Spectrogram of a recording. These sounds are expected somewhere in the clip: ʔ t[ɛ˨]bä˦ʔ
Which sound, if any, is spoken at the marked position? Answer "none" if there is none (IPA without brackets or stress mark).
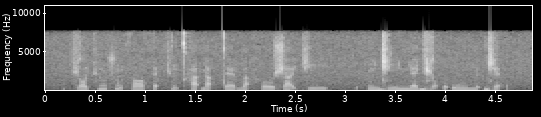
ɛ˨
